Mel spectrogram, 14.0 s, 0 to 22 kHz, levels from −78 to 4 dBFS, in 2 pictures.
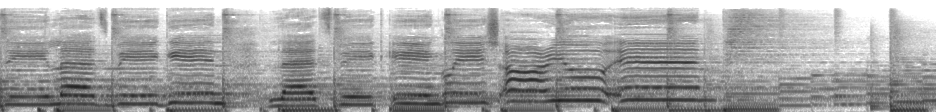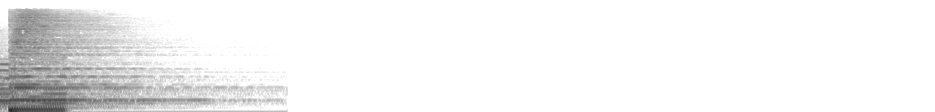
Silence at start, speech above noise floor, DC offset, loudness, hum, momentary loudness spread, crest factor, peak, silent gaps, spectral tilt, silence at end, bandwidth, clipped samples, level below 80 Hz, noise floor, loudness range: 0 s; 43 dB; 0.1%; -14 LUFS; none; 14 LU; 18 dB; 0 dBFS; none; -4.5 dB/octave; 6.05 s; 16.5 kHz; under 0.1%; -28 dBFS; -56 dBFS; 11 LU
